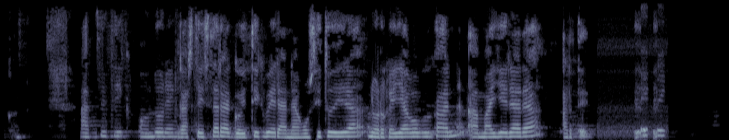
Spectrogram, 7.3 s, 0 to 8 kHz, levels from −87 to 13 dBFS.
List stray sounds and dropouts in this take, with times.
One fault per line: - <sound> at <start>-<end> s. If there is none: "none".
- laugh at 6.3-6.7 s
